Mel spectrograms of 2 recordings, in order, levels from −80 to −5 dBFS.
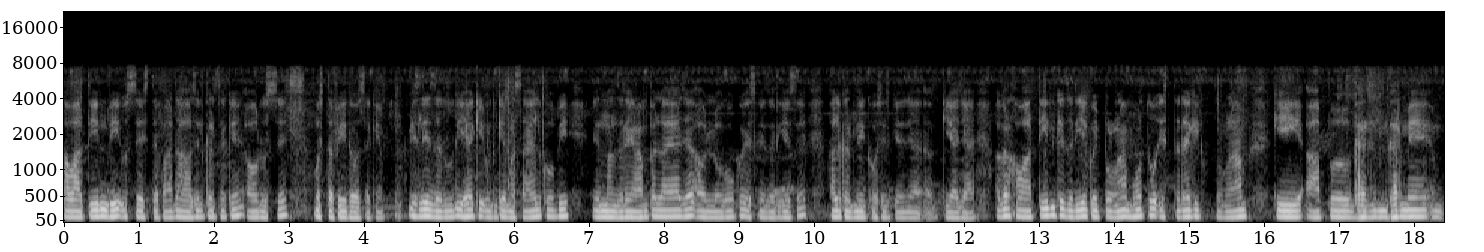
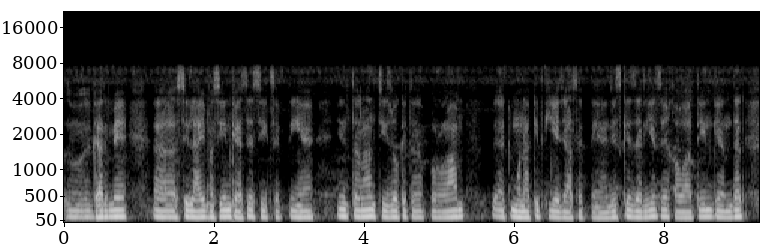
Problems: constant background noise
